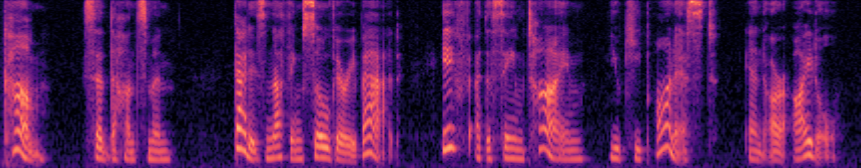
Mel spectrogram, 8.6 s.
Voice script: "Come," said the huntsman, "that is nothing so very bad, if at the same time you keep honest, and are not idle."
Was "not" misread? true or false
true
